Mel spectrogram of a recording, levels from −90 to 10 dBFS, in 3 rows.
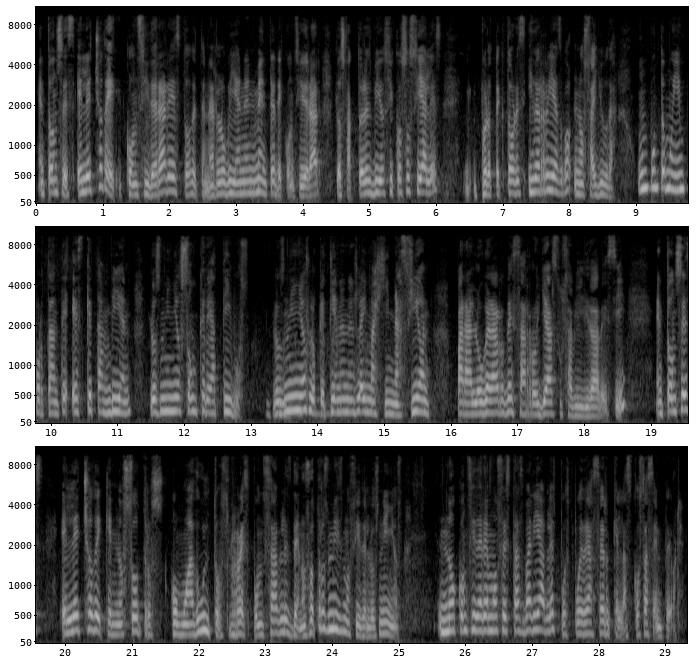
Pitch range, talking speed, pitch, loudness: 185-230 Hz, 155 wpm, 205 Hz, -30 LUFS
